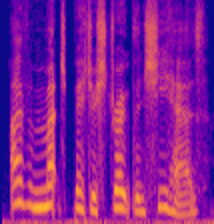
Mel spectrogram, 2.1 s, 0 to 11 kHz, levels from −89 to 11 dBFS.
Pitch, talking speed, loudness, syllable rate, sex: 230 Hz, 225 wpm, -16 LUFS, 5.8 syllables/s, female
